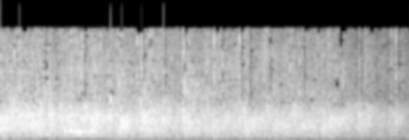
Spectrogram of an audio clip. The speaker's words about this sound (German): Also die Sonne scheint und sie sind noch ein bisschen träge und müde, deswegen musste ich sie auch extra animieren, mal Applaus zu geben.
